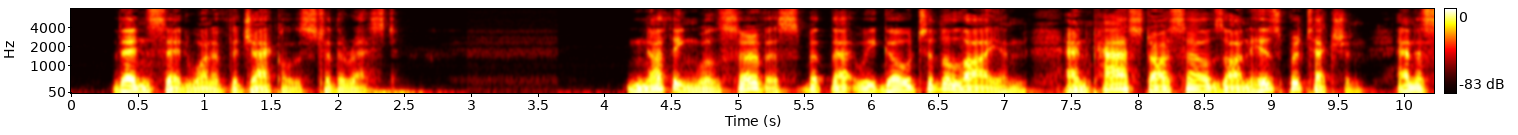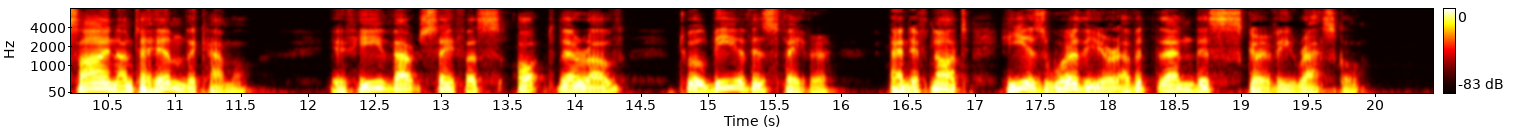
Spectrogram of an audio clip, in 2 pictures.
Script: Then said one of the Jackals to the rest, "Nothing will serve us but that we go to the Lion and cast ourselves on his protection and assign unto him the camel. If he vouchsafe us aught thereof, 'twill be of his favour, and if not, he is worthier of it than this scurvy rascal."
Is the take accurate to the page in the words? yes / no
yes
